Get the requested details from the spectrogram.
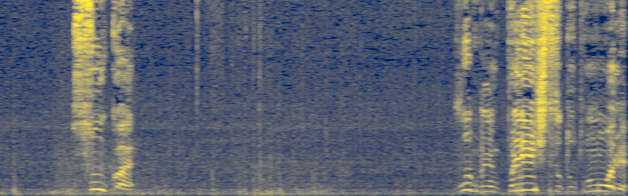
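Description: A car engine hums low from inside the car.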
